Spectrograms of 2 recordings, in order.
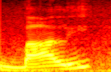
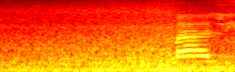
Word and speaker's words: Bali: Bali?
